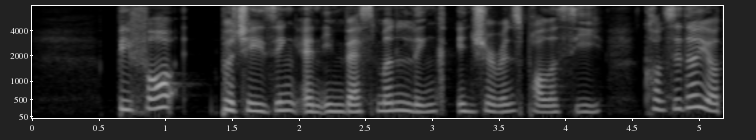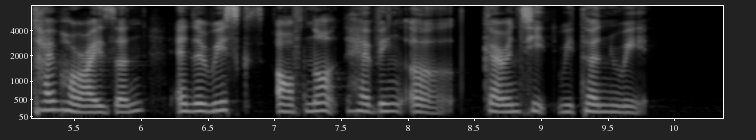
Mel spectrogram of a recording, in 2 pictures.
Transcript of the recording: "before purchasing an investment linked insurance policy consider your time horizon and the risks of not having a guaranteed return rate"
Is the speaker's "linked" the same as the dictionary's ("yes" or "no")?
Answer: no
